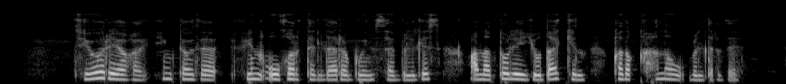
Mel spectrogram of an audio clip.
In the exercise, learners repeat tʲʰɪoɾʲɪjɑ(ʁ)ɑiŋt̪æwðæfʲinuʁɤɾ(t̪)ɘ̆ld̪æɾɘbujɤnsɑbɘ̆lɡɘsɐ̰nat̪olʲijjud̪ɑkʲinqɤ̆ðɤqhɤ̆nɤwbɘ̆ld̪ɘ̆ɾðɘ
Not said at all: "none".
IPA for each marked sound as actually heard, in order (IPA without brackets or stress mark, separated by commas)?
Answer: ʁ, t̪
